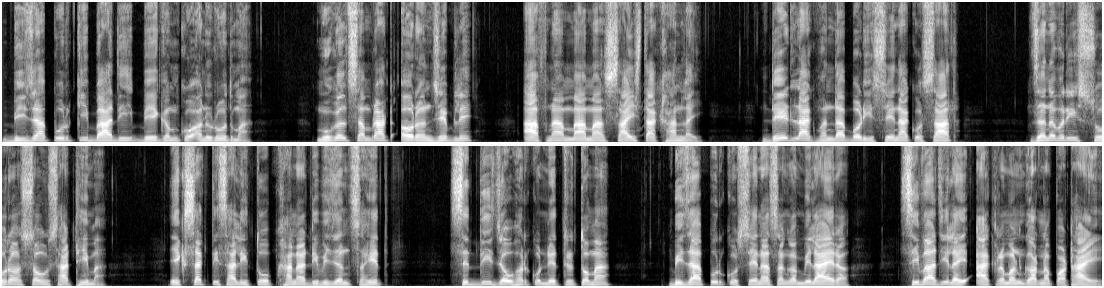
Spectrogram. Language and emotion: Nepali, neutral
